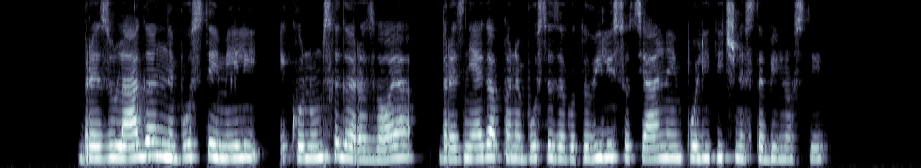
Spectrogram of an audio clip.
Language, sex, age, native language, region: Slovenian, female, 18-29, Slovenian, Central Slovenia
